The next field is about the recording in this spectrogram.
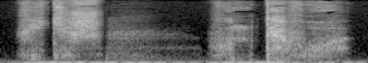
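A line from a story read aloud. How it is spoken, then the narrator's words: Whisper in the ear. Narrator (Russian): прошептала ей в ухо Мария, одна из сестер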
